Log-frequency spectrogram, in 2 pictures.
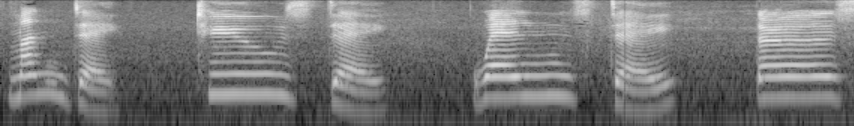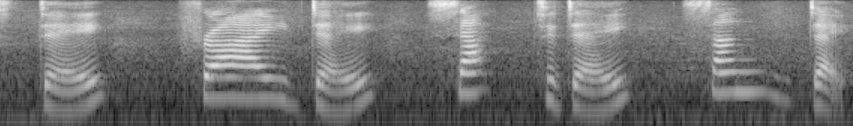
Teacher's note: từ thứ 2 cho tới thứ chủ nhật, dấu nhấn đều là vào âm đầu tiên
